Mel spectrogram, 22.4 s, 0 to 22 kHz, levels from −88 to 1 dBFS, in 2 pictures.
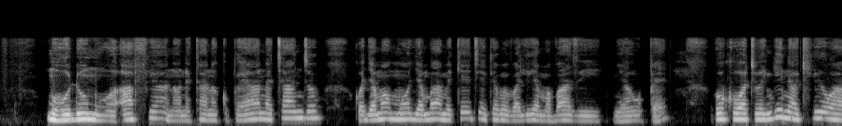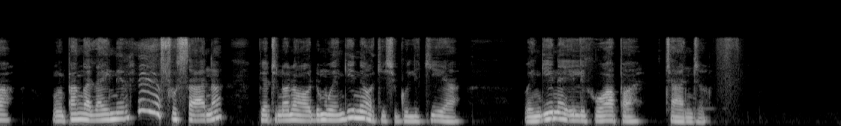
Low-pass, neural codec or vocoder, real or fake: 7.2 kHz; none; real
